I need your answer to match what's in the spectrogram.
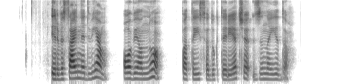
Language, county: Lithuanian, Kaunas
